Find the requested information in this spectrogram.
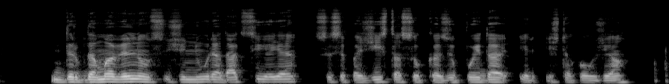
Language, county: Lithuanian, Kaunas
